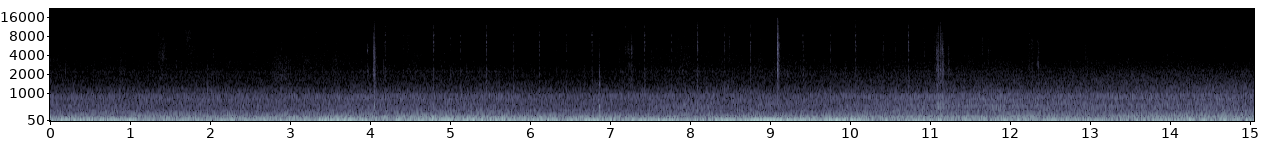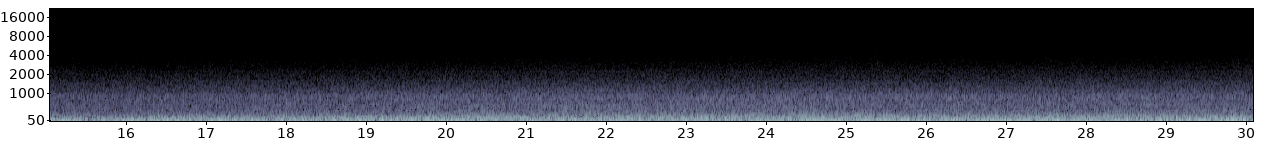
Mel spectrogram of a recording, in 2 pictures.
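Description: Cabin noise of a Mercedes-Benz C300 BlueTEC Hybrid driving at speed: a steady low rumble of its 2.1-litre four-cylinder diesel and the tyres on the road. A few faint clicks come in the first ten seconds.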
